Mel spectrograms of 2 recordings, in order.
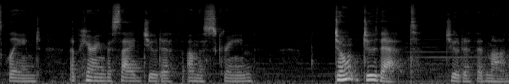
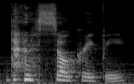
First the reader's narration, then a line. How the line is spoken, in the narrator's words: I said through my laughter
